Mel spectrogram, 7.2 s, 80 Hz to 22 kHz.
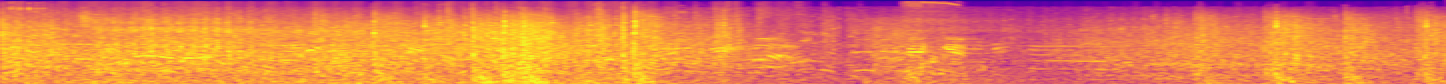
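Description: Dense gunfire and artillery from a Company of Heroes 2 multiplayer battle, continuous rattling shots and booming blasts layered throughout, loud and busy from start to finish.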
